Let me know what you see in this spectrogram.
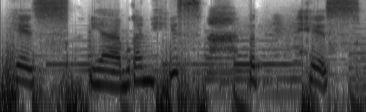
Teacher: And then I besar ya, dia itu agak condong ke E, tapi bukan E juga ya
